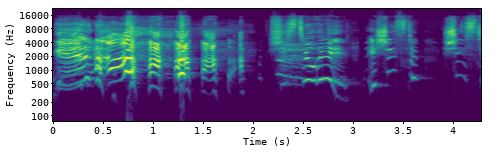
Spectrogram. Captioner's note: laughter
